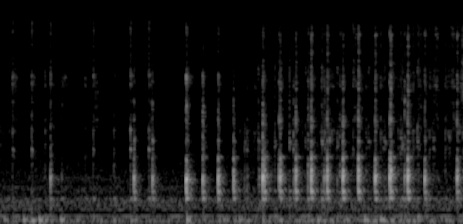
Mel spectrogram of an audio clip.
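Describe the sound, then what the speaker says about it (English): A fork whisks dipping sauce for coconut shrimp in a small bowl, giving a run of quick, sharp clinks that start sparse and build into a steady, rapid tapping rhythm close by, with no talking. "I'm gonna use a fork. It'll do the same thing. I'm gonna take and just mix it up"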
